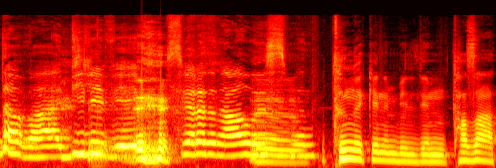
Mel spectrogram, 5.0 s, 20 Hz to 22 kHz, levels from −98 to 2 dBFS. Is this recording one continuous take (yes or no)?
no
